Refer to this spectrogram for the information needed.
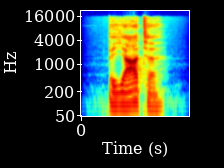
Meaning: inflection of bejahen: 1. first/third-person singular preterite 2. first/third-person singular subjunctive II
- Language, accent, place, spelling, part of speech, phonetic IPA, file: German, Germany, Berlin, bejahte, verb, [bəˈjaːtə], De-bejahte.ogg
